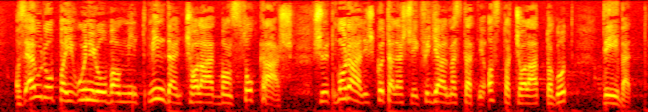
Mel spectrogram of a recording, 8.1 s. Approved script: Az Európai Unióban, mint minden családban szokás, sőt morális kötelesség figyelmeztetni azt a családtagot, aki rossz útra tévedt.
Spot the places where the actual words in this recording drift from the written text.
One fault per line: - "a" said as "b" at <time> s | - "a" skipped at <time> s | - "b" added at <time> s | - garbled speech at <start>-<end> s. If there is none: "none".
- "aki rossz útra" skipped at 7.2 s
